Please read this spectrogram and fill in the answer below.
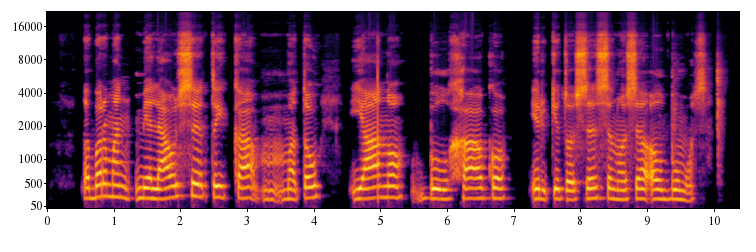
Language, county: Lithuanian, Vilnius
